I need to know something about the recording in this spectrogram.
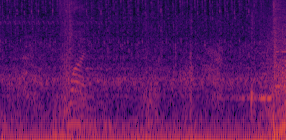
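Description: A sports car engine drones steadily.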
